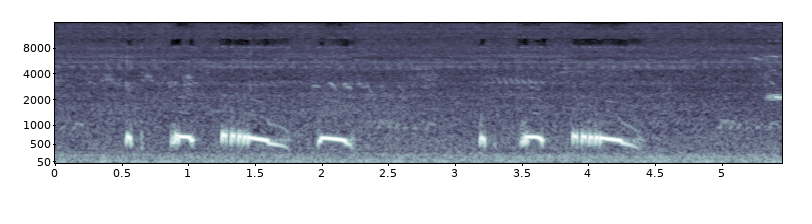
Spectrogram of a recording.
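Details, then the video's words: Decoy spotted dove calling twice in a row. Each phrase is a brief stutter, a rounded coo, then a longer purring coo that slips downward, separated by a pause of over a second. "Sound Of Spotted Dove is so good"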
